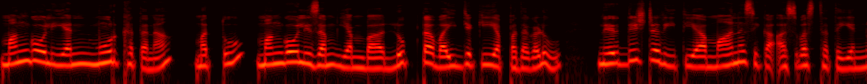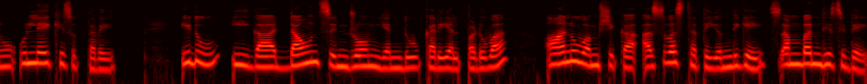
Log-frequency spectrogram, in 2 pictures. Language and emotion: Kannada, neutral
